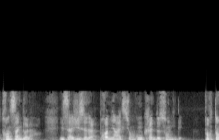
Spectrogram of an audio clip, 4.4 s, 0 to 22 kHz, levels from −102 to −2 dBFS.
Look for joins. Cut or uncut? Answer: cut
